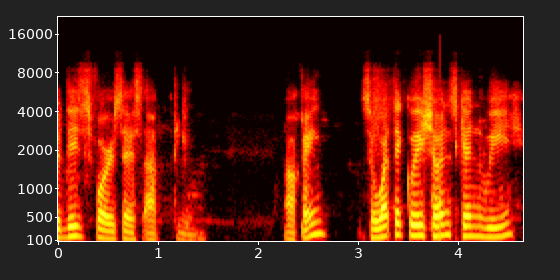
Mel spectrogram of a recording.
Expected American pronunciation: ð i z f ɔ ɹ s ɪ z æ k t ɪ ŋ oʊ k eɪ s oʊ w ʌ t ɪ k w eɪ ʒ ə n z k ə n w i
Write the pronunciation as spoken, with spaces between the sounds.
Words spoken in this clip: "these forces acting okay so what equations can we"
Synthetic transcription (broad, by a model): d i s f ɔ ɹ s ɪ s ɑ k t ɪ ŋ oʊ k eɪ s oʊ w ʌ t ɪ k w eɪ ʃ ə n s k ə n w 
